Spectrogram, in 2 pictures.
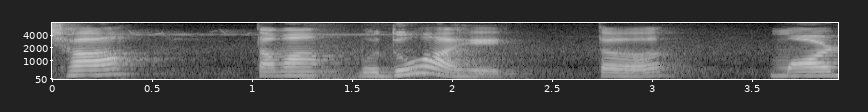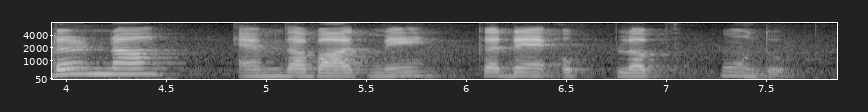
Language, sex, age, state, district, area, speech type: Sindhi, female, 45-60, Uttar Pradesh, Lucknow, rural, read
